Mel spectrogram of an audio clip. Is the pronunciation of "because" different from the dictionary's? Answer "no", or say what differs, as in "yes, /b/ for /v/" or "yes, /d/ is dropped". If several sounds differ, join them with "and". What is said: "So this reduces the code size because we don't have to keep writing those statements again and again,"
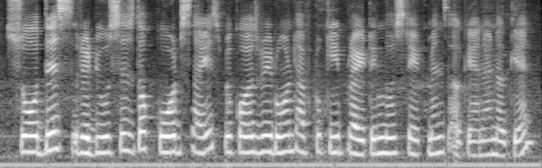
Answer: no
